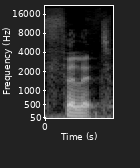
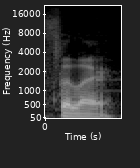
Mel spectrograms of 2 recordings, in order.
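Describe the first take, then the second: First: It is said the British way. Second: It is said the American way. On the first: "we pronounce it fillet burger" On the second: "and not filet"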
